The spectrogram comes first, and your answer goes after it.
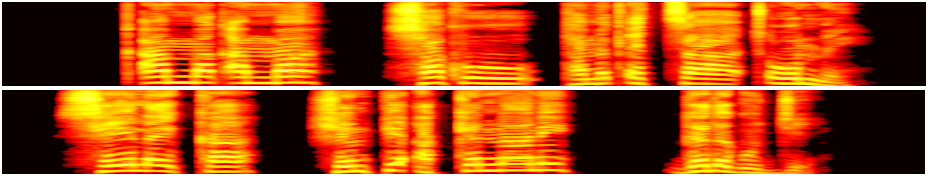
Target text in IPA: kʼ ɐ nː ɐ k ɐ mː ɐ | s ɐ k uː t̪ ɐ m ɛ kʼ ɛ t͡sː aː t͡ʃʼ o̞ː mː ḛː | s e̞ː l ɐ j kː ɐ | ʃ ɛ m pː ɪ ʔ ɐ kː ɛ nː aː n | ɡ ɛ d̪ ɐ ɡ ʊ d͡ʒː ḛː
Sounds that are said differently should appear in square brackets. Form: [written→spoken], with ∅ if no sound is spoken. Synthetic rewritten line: kʼ ɐ [nː→mː] ɐ [k→kʼ] ɐ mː ɐ | s ɐ k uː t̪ ɐ m ɛ kʼ ɛ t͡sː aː t͡ʃʼ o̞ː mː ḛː | s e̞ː l ɐ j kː ɐ | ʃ ɛ m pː ɪ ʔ ɐ kː ɛ nː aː n | ɡ ɛ d̪ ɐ ɡ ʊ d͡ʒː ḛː

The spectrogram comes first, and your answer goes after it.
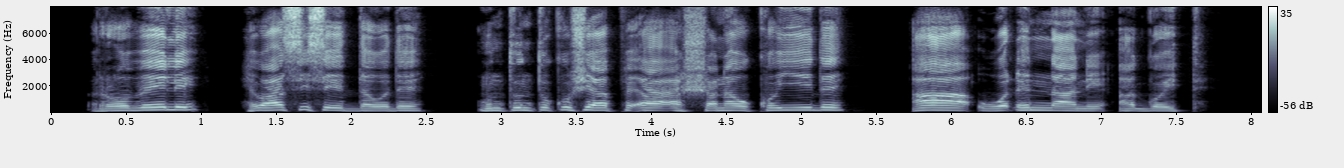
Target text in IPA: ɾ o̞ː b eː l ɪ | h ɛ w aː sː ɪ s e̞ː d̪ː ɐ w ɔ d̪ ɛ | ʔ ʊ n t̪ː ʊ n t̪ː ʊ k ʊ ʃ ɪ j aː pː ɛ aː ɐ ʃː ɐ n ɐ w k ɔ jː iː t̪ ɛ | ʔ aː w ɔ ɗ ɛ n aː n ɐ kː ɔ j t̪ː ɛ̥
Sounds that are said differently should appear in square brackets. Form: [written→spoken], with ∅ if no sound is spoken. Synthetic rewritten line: ɾ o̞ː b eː l ɪ | h ɛ w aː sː ɪ s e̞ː d̪ː ɐ w ɔ d̪ ɛ | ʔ ʊ n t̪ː ʊ n t̪ː ʊ k ʊ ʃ ɪ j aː pː ɛ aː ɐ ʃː ɐ n ɐ w k ɔ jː iː [t̪→d̪] ɛ | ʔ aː w ɔ ɗ ɛ [n→nː] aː n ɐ [kː→ɡː] ɔ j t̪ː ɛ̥

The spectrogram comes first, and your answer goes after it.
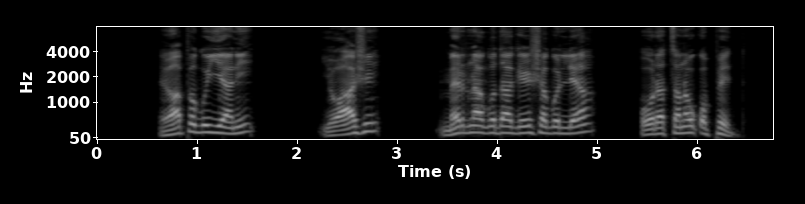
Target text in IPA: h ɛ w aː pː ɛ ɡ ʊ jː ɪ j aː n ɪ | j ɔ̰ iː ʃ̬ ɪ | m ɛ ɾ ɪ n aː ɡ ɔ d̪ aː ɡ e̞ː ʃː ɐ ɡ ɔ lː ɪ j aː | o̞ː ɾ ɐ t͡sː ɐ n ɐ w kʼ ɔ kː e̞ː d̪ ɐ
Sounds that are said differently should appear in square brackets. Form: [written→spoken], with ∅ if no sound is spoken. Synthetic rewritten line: h ɛ w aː pː ɛ ɡ ʊ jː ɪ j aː n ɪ | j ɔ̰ [iː→aː] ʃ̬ ɪ | m ɛ ɾ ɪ n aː ɡ ɔ d̪ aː ɡ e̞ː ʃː ɐ ɡ ɔ lː ɪ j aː | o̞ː ɾ ɐ t͡sː ɐ n ɐ w kʼ ɔ [kː→pː] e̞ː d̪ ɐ

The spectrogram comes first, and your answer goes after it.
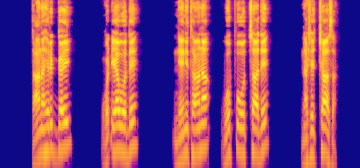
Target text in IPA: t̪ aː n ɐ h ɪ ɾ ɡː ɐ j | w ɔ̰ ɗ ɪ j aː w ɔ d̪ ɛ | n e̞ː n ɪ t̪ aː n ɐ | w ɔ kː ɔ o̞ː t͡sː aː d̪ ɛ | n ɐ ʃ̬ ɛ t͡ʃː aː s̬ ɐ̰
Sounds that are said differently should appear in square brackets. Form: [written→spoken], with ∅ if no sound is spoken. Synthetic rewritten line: t̪ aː n ɐ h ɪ ɾ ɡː ɐ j | w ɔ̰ ɗ ɪ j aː w ɔ d̪ ɛ | n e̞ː n ɪ t̪ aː n ɐ | w ɔ [kː→pː] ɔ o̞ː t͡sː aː d̪ ɛ | n ɐ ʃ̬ ɛ t͡ʃː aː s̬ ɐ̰

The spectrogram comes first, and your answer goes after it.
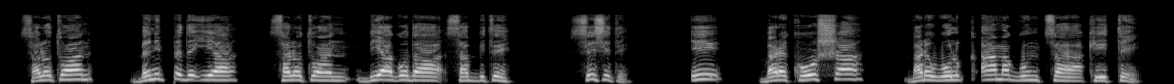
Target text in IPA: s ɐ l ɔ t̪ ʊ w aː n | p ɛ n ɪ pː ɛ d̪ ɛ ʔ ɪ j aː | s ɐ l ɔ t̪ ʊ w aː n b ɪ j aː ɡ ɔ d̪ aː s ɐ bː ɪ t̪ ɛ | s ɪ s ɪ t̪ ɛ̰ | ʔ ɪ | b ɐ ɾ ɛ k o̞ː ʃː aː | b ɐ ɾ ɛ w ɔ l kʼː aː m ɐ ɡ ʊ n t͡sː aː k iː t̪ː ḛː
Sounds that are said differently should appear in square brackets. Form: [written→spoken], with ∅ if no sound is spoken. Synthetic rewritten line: s ɐ l ɔ t̪ ʊ w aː n | [p→b] ɛ n ɪ pː ɛ d̪ ɛ ʔ ɪ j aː | s ɐ l ɔ t̪ ʊ w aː n b ɪ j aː ɡ ɔ d̪ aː s ɐ bː ɪ t̪ ɛ | s ɪ s ɪ t̪ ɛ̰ | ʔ ɪ | b ɐ ɾ ɛ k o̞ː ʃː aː | b ɐ ɾ ɛ w ɔ l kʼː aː m ɐ ɡ ʊ n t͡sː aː k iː t̪ː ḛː

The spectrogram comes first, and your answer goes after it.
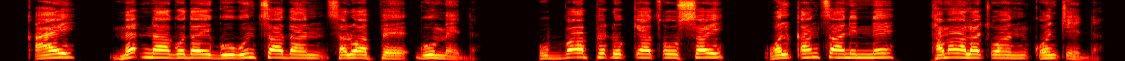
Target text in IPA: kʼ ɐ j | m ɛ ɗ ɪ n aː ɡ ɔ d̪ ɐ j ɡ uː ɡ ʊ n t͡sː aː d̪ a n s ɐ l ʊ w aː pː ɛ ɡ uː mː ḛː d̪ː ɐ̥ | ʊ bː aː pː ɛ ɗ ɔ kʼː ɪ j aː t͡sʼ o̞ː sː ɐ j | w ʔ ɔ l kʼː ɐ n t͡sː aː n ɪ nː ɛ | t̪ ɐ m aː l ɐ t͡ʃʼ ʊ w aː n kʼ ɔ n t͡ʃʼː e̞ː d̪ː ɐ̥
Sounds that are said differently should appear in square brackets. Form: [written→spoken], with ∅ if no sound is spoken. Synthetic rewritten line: kʼ ɐ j | m ɛ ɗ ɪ n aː ɡ ɔ d̪ ɐ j ɡ uː ɡ ʊ n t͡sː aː d̪ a n s ɐ l ʊ w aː pː ɛ ɡ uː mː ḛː d̪ː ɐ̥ | ʊ bː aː pː ɛ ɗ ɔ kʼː ɪ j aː t͡sʼ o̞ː sː ɐ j | w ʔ ɔ l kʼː ɐ n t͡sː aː n ɪ nː ɛ | t̪ ɐ m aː l ɐ t͡ʃʼ ʊ w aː n kʼ ɔ n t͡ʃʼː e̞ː d̪ː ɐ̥

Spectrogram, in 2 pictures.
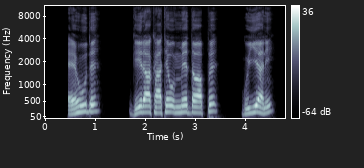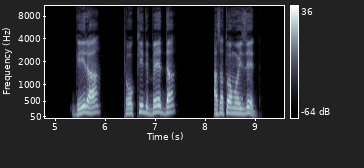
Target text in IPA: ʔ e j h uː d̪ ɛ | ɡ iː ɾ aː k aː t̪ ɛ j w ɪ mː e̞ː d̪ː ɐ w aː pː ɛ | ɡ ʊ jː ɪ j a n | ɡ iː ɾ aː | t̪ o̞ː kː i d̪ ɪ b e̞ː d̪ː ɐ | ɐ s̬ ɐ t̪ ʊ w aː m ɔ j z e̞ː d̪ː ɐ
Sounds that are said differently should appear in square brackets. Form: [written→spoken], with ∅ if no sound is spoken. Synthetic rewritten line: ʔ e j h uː d̪ ɛ | ɡ iː ɾ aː k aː t̪ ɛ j w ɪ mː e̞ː d̪ː ɐ w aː pː ɛ | ɡ ʊ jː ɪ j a n | ɡ iː ɾ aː | t̪ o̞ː kː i d̪ ɪ b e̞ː d̪ː ɐ | ɐ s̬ ɐ t̪ ʊ w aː m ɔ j z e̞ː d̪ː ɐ

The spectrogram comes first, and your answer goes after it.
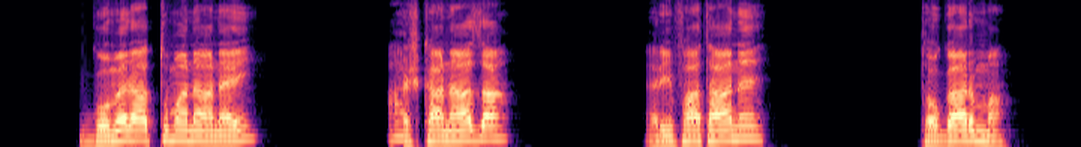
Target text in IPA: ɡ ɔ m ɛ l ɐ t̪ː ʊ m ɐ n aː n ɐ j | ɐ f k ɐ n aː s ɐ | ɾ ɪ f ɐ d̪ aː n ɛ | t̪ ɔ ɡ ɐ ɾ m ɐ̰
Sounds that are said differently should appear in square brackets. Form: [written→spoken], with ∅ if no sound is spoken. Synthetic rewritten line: ɡ ɔ m ɛ [l→ɾ] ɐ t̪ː ʊ m ɐ n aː n ɐ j | ɐ [f→ʃ] k ɐ n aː [s→z] ɐ | ɾ ɪ f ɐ [d̪→t̪] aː n ɛ | t̪ ɔ ɡ ɐ ɾ m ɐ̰

